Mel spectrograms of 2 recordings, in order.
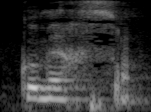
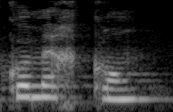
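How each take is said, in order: First: The middle consonant is a soft S sound. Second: The middle consonant is a hard K sound. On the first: The speaker calls it right. "Et nous, on veut commerçant" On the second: The speaker calls it wrong. "S'il n'y a pas de cédille, ça sera commerçant"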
